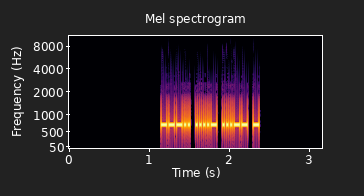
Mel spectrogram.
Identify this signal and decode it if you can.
Morse code, heard as a keyed tone, about 50 wpm, 700 Hz. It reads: 843T
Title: Common Cut Numbers - 4-Digit 50wpm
